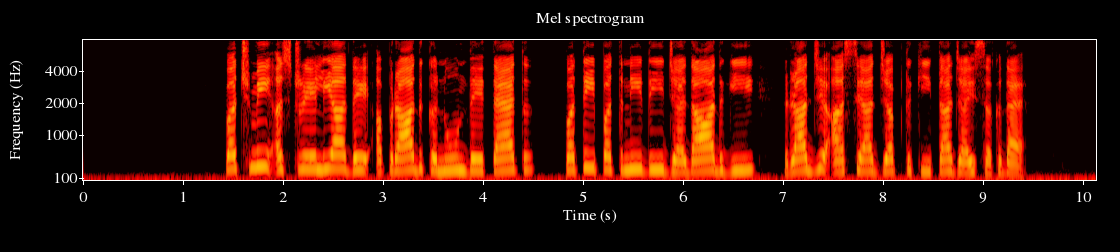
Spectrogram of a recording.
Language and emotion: Dogri, neutral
